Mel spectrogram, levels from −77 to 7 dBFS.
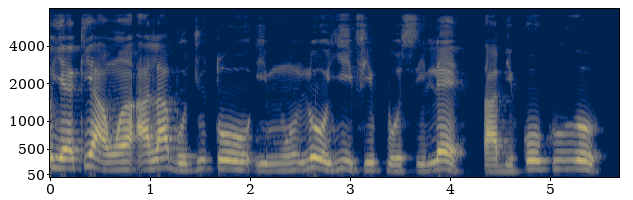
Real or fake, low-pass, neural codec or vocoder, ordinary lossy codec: real; 7.2 kHz; none; none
